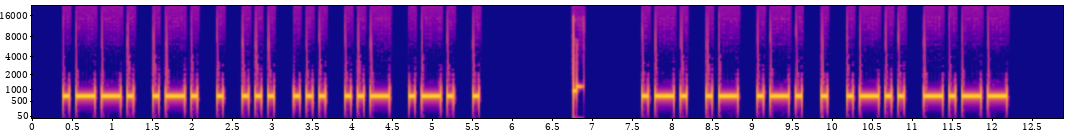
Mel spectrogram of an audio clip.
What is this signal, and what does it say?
Morse code, heard as a keyed tone, about 15 wpm, 700 Hz. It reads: PRESSURE RARELY
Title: Sentences from Top 1400 Words - New Word Drill Alt - 15wpm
